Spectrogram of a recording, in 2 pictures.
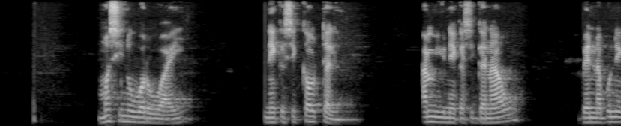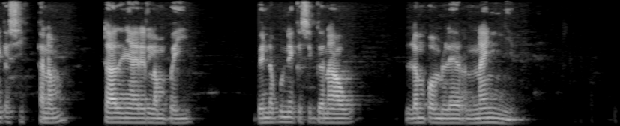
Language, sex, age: Wolof, male, 25-35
